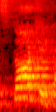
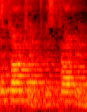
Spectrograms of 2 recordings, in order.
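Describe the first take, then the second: First: স্টার্টেড as "star-tid"; correct -id ending. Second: স্টার্টেড as "star-ted"; wrong -ted ending. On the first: Teacher models for viewers, স্টার্টেড with -tid. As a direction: end স্টার্টেড on a short i syllable. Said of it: "আমরা বলি". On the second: Teacher quotes the common mistake, স্টার্টেড with -ted. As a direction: open e in the end of স্টার্টেড. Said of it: "ভুল উচ্চারণ". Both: Shown as a demonstration.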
